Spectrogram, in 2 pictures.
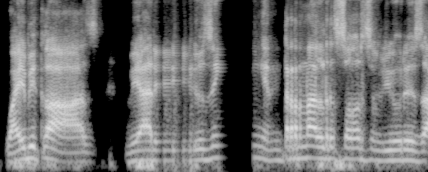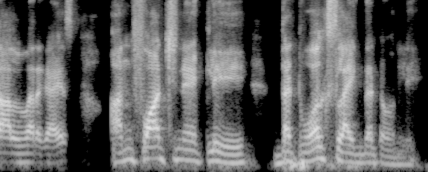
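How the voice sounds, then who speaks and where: A man's voice: mid-range voice, unhurried, pushed and bright, breathy edge, no room sound, poor audio. A man with a Telugu Indian English accent lecturing as a programming instructor, emphatic and repetitive, often quizzing his listeners with tag questions. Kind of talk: classroom lecture, repeating terms for dictation.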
